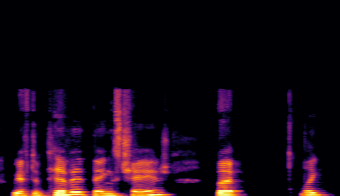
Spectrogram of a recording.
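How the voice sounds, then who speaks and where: A woman speaks with a dark, mellow tone at a moderate pace. The background is quiet. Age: 60s. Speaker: community leader and interviewer. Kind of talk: casual interview chat.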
